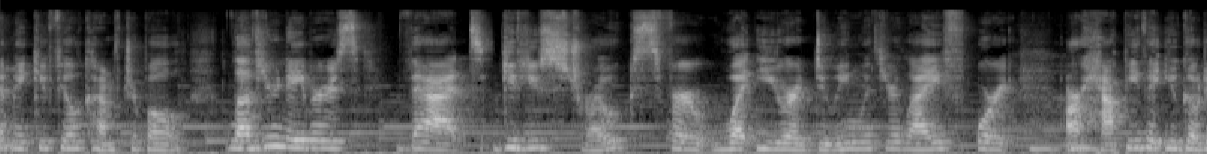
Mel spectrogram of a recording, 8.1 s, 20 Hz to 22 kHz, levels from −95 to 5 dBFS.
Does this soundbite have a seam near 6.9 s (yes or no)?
no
